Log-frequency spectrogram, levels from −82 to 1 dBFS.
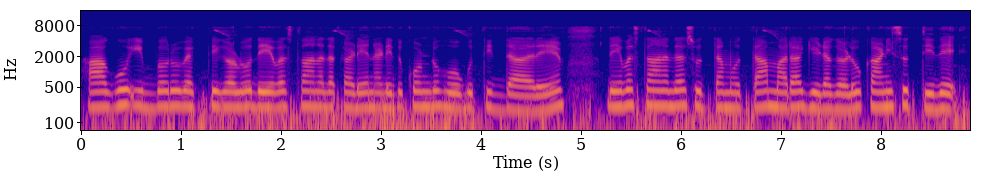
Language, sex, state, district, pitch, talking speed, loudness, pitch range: Kannada, female, Karnataka, Dakshina Kannada, 205 Hz, 90 wpm, -32 LUFS, 195-210 Hz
